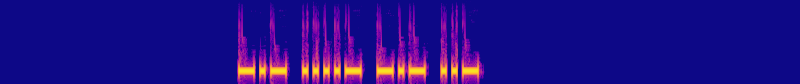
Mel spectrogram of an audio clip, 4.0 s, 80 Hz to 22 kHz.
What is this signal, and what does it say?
Morse code, heard as a keyed tone, about 42 wpm, 700 Hz. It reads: K4KU
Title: USA Call Signs - 4 Characters - Repeated 3x - 45wpm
